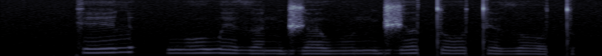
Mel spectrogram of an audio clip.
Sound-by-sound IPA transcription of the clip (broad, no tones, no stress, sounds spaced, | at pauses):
k e l | w o w e ð œ n d͡ʒ œ w u n d͡ʒ ə t o t ʏ ð o t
